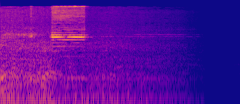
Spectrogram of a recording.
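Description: Street traffic rumble with a short vehicle horn toot about half a second in, then the sound fades out.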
